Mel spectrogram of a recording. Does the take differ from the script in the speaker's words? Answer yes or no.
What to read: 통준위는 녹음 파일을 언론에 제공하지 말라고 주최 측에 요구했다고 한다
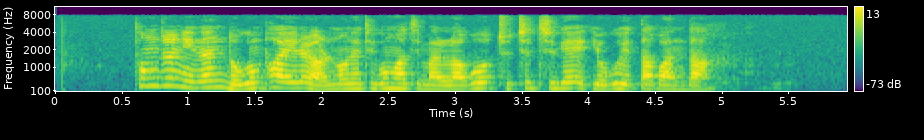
no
